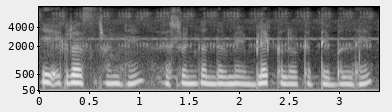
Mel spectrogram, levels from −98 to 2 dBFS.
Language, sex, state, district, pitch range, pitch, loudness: Hindi, female, Arunachal Pradesh, Longding, 205-225 Hz, 210 Hz, -18 LUFS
